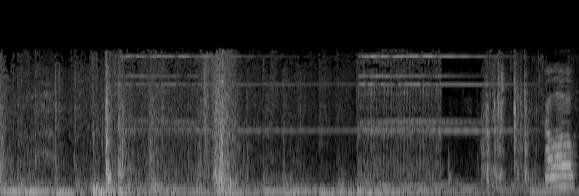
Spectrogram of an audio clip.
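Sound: telephone ringing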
